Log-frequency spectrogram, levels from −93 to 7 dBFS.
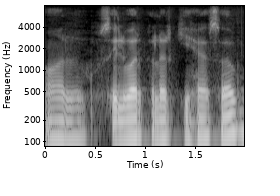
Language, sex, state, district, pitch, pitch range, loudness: Hindi, male, Chhattisgarh, Kabirdham, 105 Hz, 100-105 Hz, -19 LUFS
